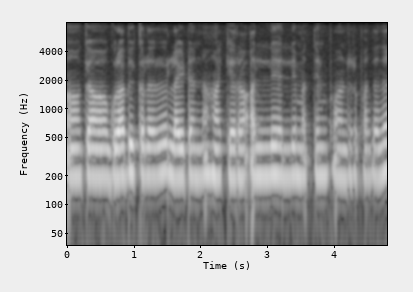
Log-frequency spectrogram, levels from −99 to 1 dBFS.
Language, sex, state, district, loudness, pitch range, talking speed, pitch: Kannada, female, Karnataka, Belgaum, -18 LUFS, 190-200 Hz, 135 wpm, 195 Hz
